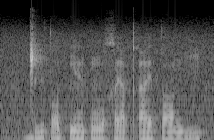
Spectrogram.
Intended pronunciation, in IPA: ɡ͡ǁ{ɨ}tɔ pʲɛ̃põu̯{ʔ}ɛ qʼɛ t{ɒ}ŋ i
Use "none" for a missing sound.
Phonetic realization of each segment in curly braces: ɨ, χ, ɒ

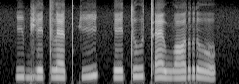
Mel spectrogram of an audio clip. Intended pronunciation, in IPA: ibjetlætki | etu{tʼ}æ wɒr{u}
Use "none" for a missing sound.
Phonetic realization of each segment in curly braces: tʼ, o

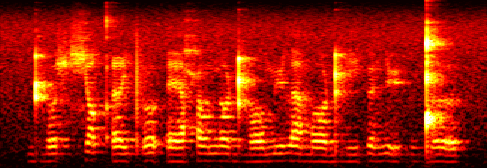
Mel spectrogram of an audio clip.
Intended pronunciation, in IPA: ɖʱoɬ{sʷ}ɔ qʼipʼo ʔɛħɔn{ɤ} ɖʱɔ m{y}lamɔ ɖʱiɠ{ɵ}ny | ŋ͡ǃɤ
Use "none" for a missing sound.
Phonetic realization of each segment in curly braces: ɕ, ɔ, y, ɵ

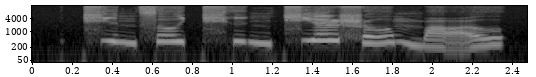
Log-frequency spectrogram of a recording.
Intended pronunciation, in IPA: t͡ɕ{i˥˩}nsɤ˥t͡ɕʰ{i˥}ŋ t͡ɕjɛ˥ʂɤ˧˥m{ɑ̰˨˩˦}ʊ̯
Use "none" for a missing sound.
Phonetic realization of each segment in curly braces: i˥˩, i˥˩, ɑ̰˨˩˦

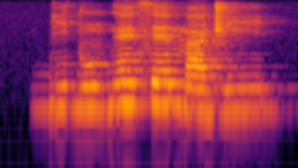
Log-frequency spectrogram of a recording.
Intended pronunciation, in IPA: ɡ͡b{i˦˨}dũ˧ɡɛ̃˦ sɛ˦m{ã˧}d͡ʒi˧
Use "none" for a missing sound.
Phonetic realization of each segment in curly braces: i˧, ã˧

